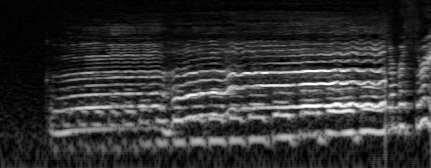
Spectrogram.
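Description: Two women's voices singing long wordless notes together, a cappella. One voice starts about half a second in, a second, higher voice joins near the middle to make a harmony, and both stop just before the end.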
